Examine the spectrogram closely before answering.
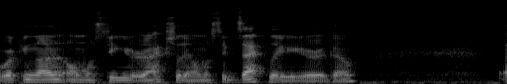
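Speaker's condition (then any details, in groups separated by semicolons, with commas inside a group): ALS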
